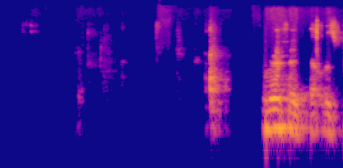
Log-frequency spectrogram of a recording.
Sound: claps

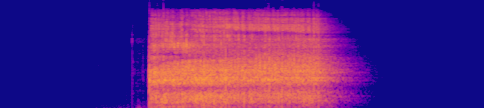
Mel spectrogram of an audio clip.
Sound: alien growl

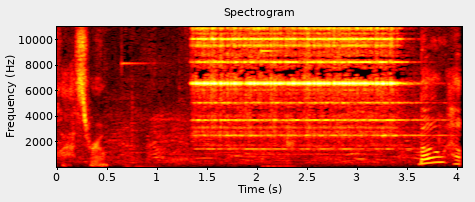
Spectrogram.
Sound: school bell rings

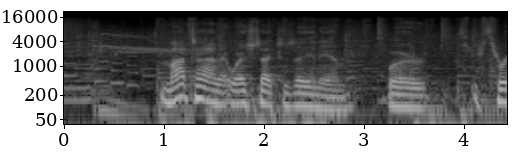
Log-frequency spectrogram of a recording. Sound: eagle screeches

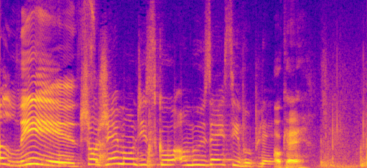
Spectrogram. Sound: woman speaks French

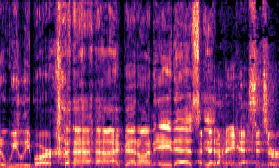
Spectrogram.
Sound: laughs

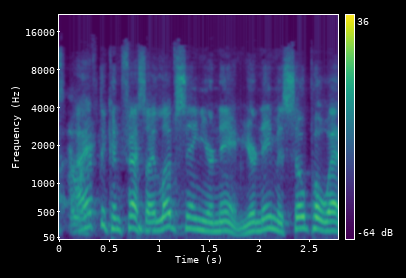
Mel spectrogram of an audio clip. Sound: speaking in italian

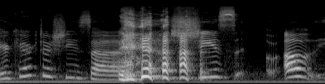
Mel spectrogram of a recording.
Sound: Mishel laughs

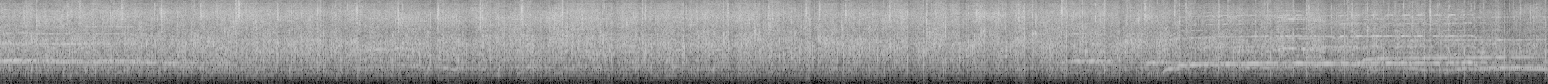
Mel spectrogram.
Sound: applause

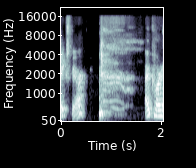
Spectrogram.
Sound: laughing

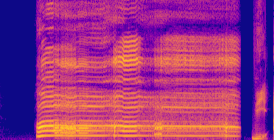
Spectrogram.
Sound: screaming from burning pain

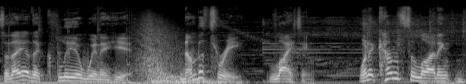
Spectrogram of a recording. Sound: whooshing

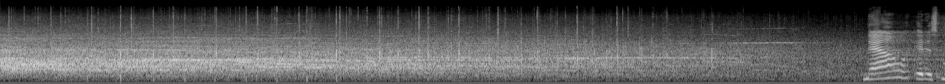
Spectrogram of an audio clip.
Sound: applause

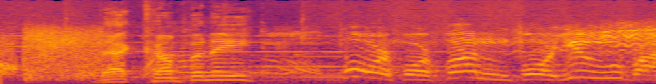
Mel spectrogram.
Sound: gunshot

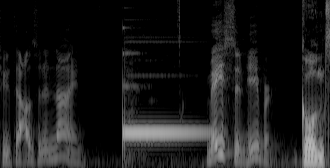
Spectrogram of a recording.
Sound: device dings

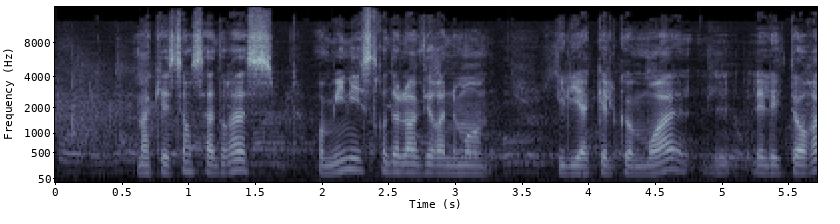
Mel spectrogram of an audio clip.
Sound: applause

